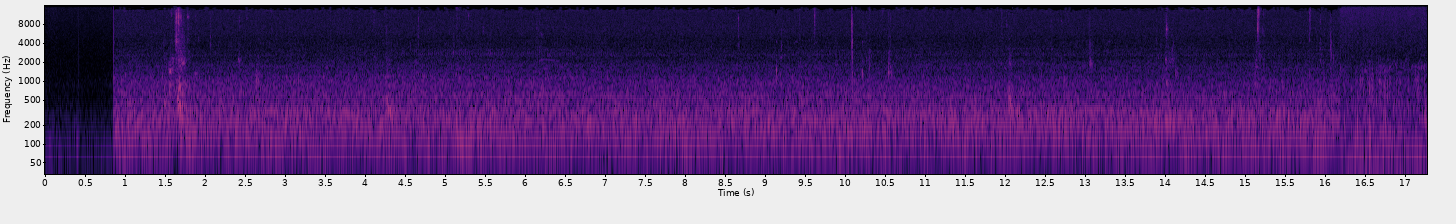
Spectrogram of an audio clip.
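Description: A small outboard motor drones steadily across the water.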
